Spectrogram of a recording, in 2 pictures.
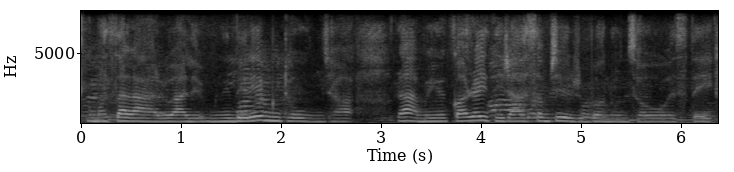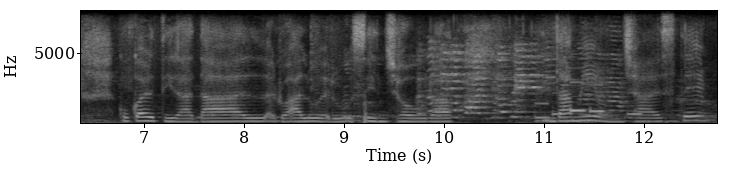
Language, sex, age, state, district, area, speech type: Nepali, female, 18-30, West Bengal, Alipurduar, urban, spontaneous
